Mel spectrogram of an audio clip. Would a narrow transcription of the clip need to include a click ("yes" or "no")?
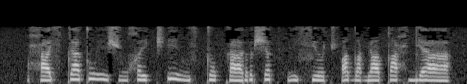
no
